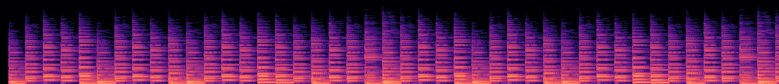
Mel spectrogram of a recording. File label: backing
